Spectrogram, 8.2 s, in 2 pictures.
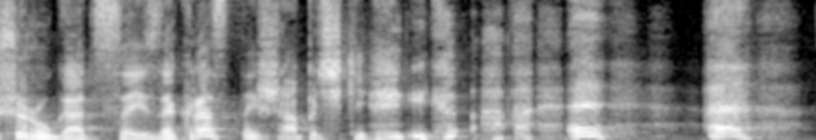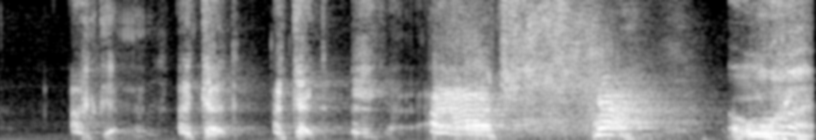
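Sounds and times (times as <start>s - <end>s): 
speech: 0.0s - 8.1s
sneeze: 6.3s - 7.6s.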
